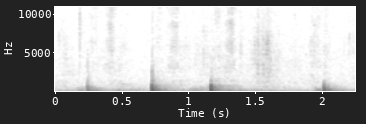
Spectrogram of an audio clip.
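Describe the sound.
Writing on a board during a Bible lesson: four separate scratchy marker or chalk strokes, each a short sharp burst that fades quickly, spaced irregularly with quiet pauses between them and no talking.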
